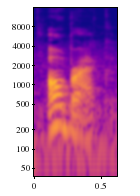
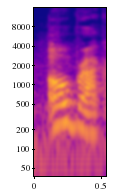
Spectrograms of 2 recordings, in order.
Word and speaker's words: Obrecht: danger to her and obrecht albrecht albrecht uh obrecht sorry i always say his name wrong obrecht ivanov happens to out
